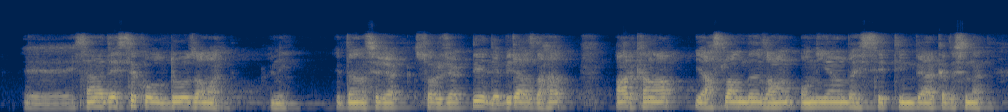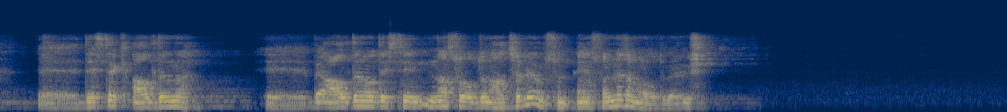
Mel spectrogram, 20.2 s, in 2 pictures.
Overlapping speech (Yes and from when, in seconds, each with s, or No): No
